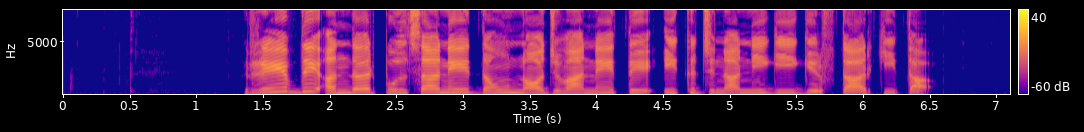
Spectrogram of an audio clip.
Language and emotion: Dogri, neutral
